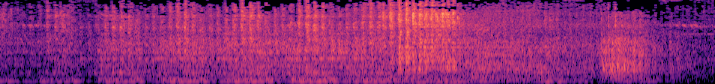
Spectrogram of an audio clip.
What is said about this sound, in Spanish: Al día siguiente un criado arranca el coche.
